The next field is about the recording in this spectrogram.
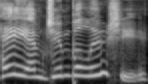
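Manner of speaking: squeaky, very high, goofy put-on character voice. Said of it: "now we have to do a goofy one".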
